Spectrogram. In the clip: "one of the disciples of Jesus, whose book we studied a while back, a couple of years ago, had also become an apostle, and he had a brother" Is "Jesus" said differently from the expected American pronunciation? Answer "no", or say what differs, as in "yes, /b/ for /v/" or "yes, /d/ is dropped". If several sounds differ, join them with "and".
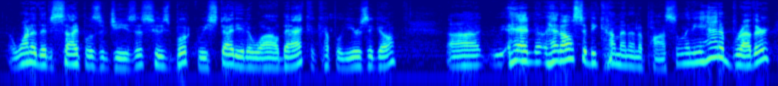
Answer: no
